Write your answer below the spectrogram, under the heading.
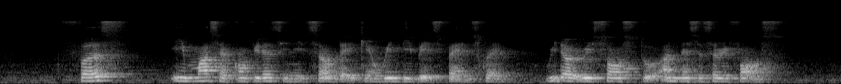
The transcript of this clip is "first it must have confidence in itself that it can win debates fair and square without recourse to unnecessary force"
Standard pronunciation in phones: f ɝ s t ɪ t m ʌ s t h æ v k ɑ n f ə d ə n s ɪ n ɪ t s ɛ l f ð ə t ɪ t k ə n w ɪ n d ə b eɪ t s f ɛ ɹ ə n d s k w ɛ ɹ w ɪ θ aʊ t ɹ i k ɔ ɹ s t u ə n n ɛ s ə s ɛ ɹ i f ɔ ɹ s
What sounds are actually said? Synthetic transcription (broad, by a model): f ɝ s t ɪ t m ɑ s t h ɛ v k ɑ n f ə d ə n s ɪ n ɪ t s ɛ l f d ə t ɪ t k ə n w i n d ə b eɪ t s p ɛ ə n s k w ɛ w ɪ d aʊ t ɹ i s ɔ s t u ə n n ɛ s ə s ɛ ɹ i f ɔ s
